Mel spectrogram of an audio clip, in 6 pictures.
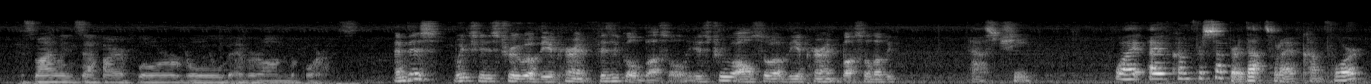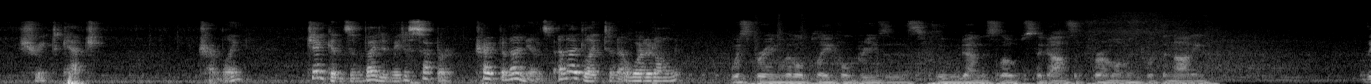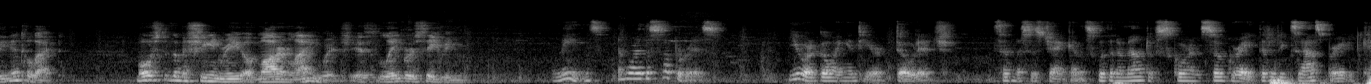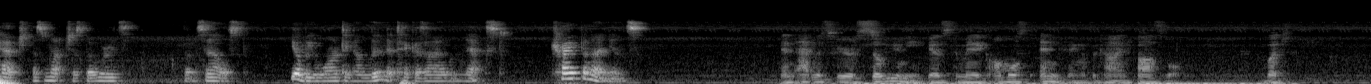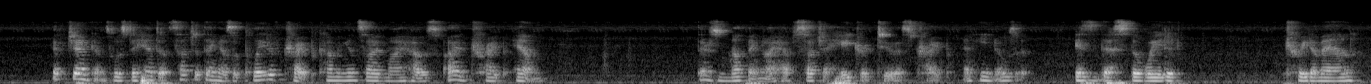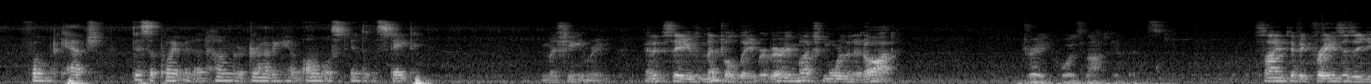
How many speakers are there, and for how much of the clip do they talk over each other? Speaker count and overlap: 3, no overlap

